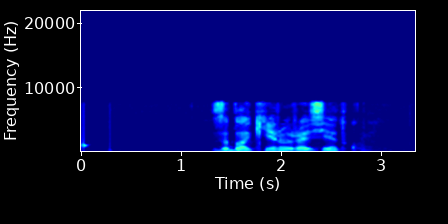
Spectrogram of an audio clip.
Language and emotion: Russian, neutral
